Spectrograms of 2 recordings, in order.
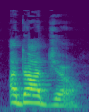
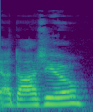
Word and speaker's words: adagio: like tempo one in your score and it's pronounced tempo Primo all right got it good number two a Dodge oh now I don't know why but for some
